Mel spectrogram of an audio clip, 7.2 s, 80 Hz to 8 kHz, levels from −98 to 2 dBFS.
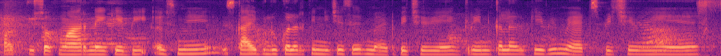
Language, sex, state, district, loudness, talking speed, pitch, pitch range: Hindi, female, Uttar Pradesh, Shamli, -21 LUFS, 205 wpm, 195 Hz, 190-210 Hz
